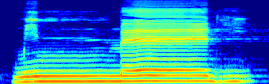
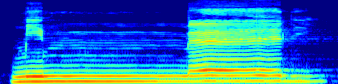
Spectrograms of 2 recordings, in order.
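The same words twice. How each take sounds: First: The n is pronounced clearly. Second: The n merges with a held nasal hum. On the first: The speaker calls it wrong. "une autre erreur, c'est de prononcer an-noun" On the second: The speaker calls it right. "la prononciation correcte est"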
